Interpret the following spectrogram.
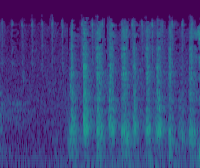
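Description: A coin scraping the scratch-off coating from a paper lottery ticket in rapid, rhythmic back-and-forth strokes, beginning about two-thirds of a second in.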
